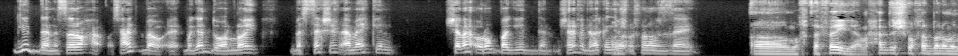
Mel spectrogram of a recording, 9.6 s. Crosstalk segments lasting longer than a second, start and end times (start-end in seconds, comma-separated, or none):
none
